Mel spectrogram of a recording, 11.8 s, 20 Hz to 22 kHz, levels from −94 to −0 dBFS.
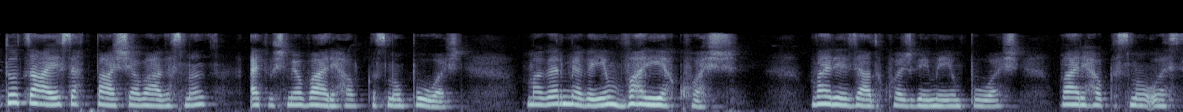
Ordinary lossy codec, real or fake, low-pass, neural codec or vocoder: AAC, 32 kbps; real; 7.2 kHz; none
